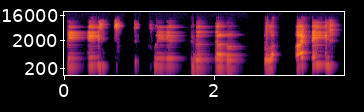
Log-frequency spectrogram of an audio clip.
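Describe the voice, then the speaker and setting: A woman's voice: a little high, steady tone, extremely slow, over music. A woman asking a question over a video call whose audio keeps glitching and breaking up; she speaks hesitantly and apologetically, with many restarts. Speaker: audience member asking a question.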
